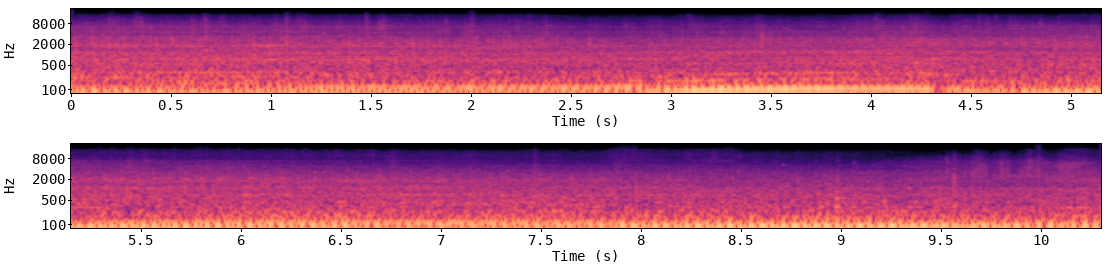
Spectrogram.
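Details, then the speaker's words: Cummins diesel pickup idling with a loose, uneven rattle from a shredded serpentine belt, which failed on the way to work the day after another shop replaced the power steering pump. "I can hear it rattling. Apparently, the shop replaced the power steering pump."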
